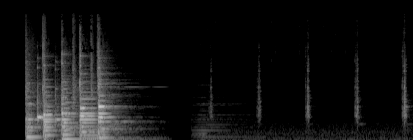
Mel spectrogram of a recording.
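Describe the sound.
Clock ticking that opens with a quick run of about five bright, ringing chime-like notes, then settles into sparse, faint, sharp ticks spaced roughly a second apart.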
